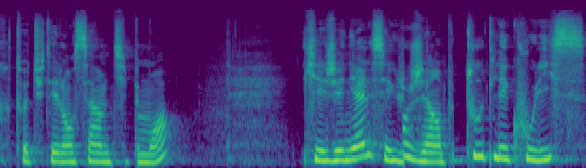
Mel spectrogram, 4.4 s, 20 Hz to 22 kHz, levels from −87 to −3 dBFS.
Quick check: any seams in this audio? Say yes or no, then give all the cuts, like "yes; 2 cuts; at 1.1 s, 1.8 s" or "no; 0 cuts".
yes; 4 cuts; at 1.0 s, 2.3 s, 3.0 s, 3.4 s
